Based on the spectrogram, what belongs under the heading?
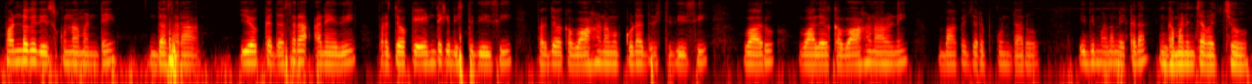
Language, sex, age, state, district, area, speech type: Telugu, male, 18-30, Andhra Pradesh, Chittoor, rural, spontaneous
